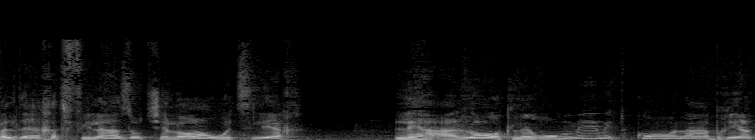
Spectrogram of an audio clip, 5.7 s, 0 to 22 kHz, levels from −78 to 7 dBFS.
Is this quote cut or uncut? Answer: cut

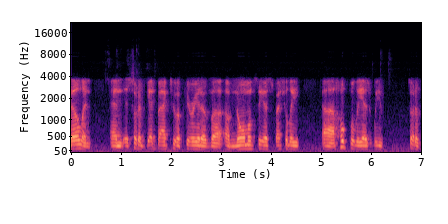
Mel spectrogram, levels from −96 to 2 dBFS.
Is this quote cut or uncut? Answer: uncut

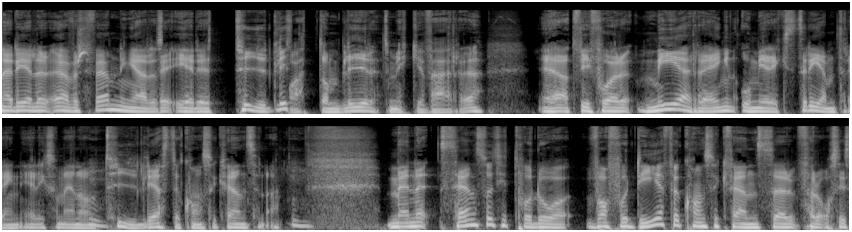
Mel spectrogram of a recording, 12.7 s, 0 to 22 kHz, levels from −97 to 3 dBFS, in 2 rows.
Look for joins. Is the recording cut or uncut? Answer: cut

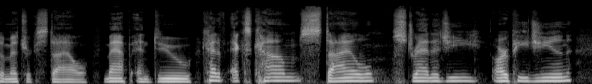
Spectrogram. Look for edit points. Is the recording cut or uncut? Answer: cut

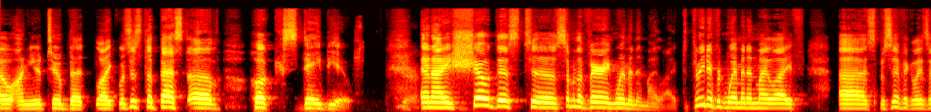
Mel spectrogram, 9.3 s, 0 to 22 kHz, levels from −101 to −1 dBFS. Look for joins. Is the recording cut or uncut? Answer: uncut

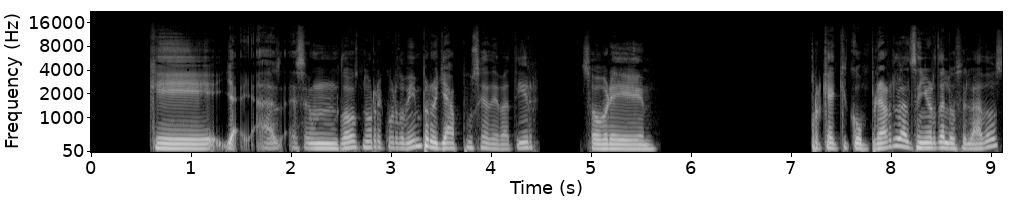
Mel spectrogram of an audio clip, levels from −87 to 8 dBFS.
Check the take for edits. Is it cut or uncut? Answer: cut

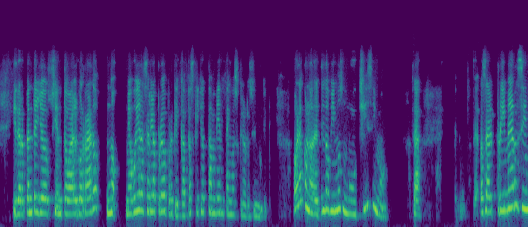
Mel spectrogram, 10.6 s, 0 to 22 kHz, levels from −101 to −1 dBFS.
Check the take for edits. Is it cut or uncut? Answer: cut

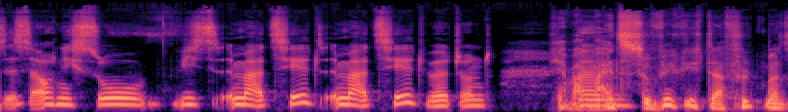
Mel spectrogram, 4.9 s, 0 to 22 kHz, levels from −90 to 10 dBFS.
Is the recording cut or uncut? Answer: cut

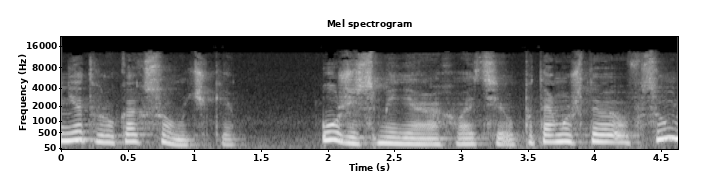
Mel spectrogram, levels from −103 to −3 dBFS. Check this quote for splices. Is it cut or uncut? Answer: uncut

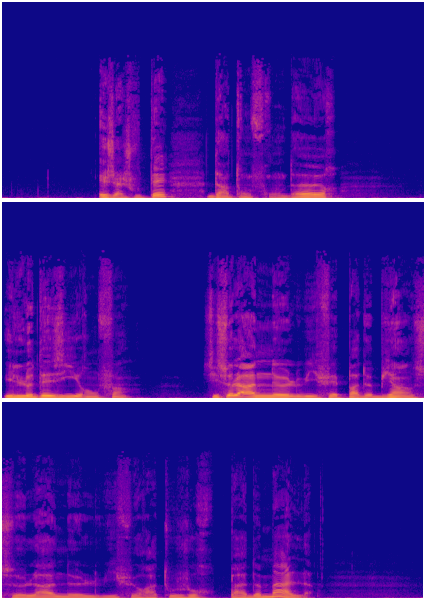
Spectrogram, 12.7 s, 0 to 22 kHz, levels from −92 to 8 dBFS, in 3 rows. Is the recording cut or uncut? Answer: uncut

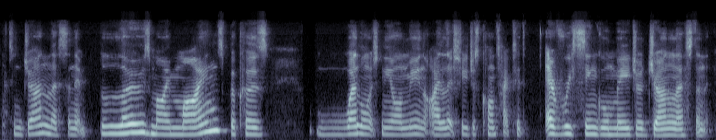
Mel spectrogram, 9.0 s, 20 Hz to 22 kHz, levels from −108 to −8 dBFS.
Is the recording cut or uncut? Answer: cut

